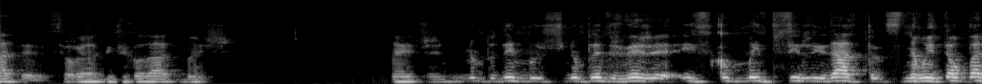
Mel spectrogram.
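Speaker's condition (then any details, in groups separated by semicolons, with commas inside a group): Machado-Joseph disease (sca3); ataxia, gradual onset, movement control problems, falls; diagnosed around age 40, onset four years earlier, physiotherapy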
